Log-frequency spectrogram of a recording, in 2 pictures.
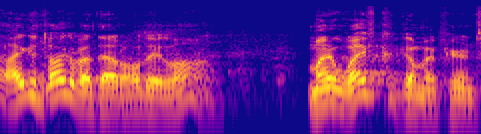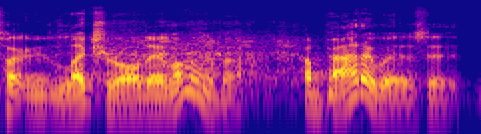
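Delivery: talking through laughter.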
